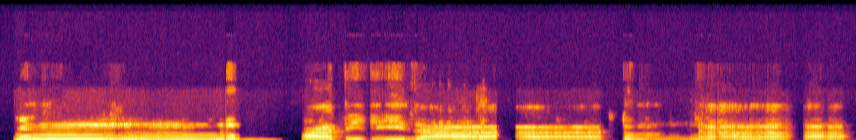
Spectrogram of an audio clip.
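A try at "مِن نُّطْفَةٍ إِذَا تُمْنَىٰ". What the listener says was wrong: Iza aja. Nggak pakai A. Iza tumna ya? Ya, Iza aja.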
